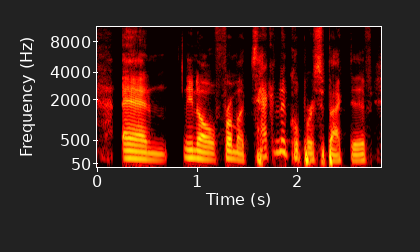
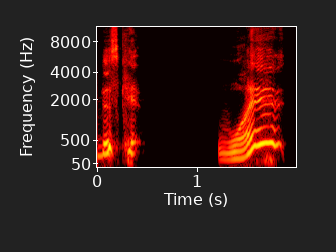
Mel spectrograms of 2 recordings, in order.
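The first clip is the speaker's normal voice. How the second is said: much higher, incredulous "what?"; stunned disbelief; 11 semitones higher, slower than usual. Retold or imitated. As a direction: sound floored by the twist. Retelling disbelief at ending.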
